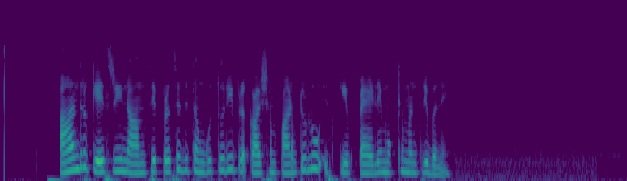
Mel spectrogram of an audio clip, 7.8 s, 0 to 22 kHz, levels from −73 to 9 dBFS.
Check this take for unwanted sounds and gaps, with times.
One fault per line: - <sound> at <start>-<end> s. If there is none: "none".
none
